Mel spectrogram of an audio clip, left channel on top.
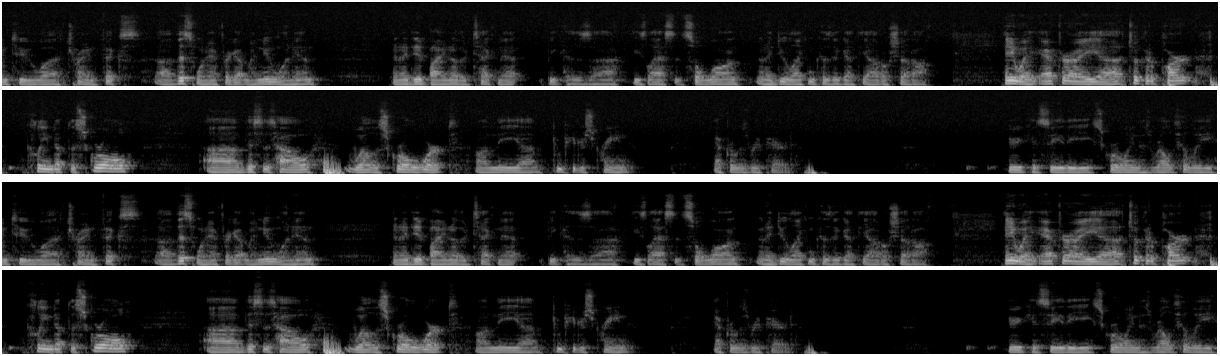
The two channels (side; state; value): left; noise; hiss, 21 dB below the sound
